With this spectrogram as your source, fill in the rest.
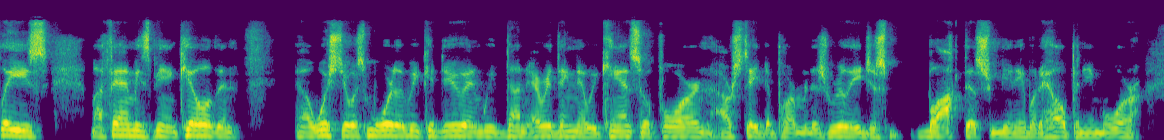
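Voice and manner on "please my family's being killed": imitated desperate, begging tone. Retelling voice clips of people begging for help: imitating someone begging. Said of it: "voice clips begging".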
